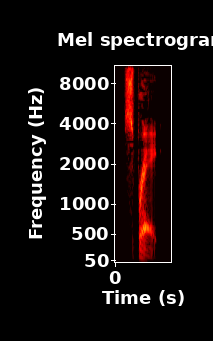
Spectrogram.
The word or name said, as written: spray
